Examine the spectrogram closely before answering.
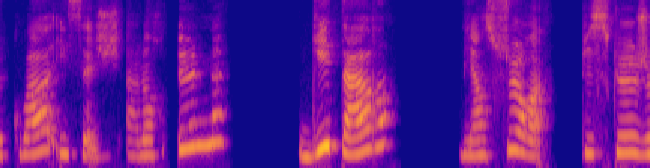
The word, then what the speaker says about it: guitare: pour comprendre de quoi il sèche alors une guitare bien sûr puisque je prononce ici que et qui est suivi du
